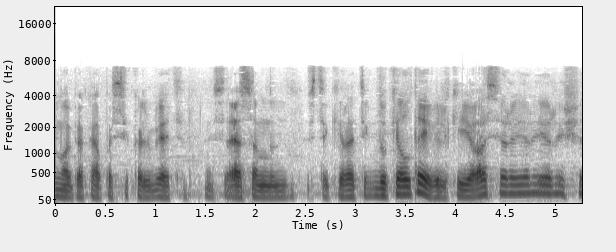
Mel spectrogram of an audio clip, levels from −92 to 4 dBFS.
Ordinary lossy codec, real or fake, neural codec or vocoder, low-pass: AAC, 32 kbps; real; none; 7.2 kHz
